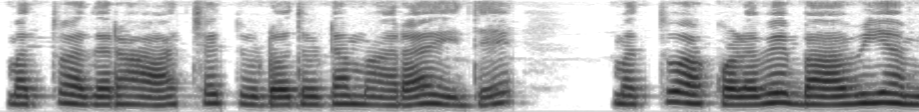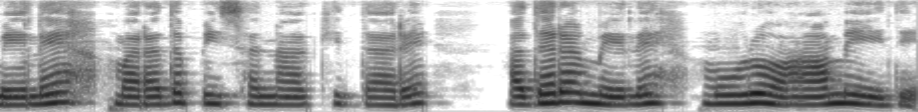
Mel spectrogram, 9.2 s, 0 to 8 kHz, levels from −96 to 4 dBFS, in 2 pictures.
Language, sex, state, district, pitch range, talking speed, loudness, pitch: Kannada, female, Karnataka, Mysore, 210-240 Hz, 135 wpm, -16 LUFS, 220 Hz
